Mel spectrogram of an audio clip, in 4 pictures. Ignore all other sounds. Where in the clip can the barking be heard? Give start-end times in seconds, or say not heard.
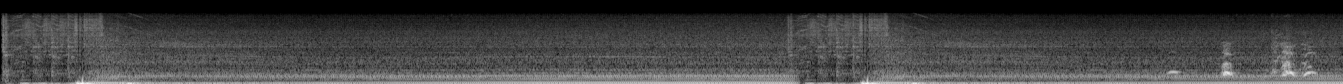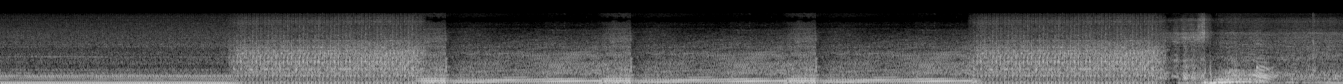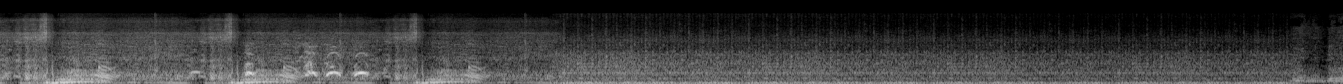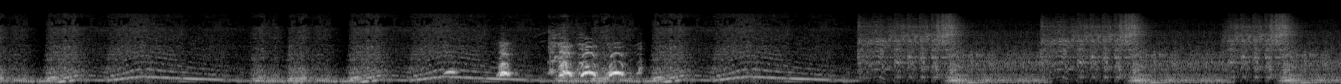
11.7-13.2, 28.8-30.8, 44.7-46.7.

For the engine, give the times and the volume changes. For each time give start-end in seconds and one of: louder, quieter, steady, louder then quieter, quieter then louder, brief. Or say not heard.
0.0-53.6 louder then quieter.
